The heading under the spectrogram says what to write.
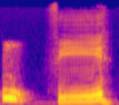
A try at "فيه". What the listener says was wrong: تھوڑا لمبا کریں فيه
